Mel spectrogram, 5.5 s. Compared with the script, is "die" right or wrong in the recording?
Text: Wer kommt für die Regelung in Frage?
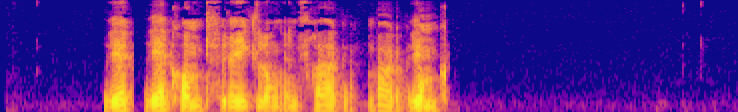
wrong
